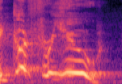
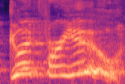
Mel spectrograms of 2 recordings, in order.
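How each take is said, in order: First: High, drawn-out pretend cheer; mock congratulation. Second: Very high, loud, drawn-out cheer with a laugh; exuberant congratulation. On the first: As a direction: imitate friends gushing over holiday news. Voices people cheering cruise news. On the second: Acted. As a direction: whoop it out slowly, hammed-up delight. Cheers mom going to heaven.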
